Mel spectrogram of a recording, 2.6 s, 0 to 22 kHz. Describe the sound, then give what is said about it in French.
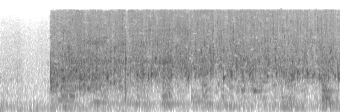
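Water runs from a developed spring in Cameroon where children collect it, a bright, steady splashing trickle that starts abruptly and continues evenly, with no voices. “L'eau qui coule de source ici est le seul point d'approvisionnement pour ces petits-enfants dont l'âge varie entre 7 et 9 ans.”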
